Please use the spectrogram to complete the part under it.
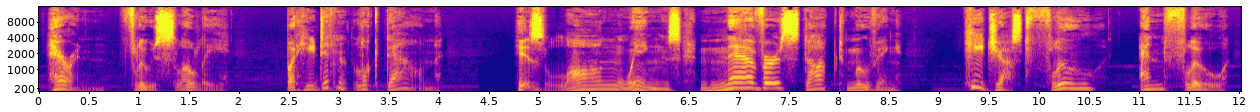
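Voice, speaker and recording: Over soft background music, a storyteller with a husky, medium-pitched voice narrates a fairy tale for English learners, deliberate and expressive, drawing out repeated words.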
